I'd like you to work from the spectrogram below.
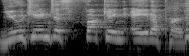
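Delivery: huge bellowing, booming shout, loud and high. A player's character shouts at the start of their turn, big booming shout. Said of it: "in my big booming voice, I'm just gonna shout".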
